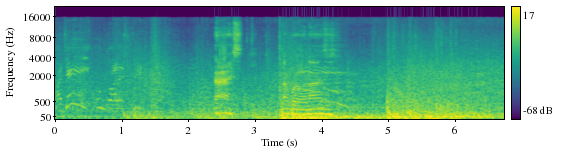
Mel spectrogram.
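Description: Gunfire and explosions rumble.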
